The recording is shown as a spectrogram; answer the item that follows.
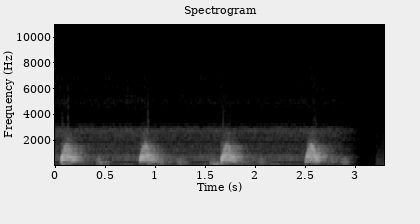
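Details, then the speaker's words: Handheld Doppler over the dorsalis pedis artery at the ankle, cuff placed above the ankle, during ankle-brachial index measurement for peripheral arterial disease: rhythmic whooshing pulses about 74/min, strong forward swoosh plus softer second sound, a biphasic arterial Doppler signal. "if no pulse is felt you should obtain an arterial Doppler signal which can be monophasic"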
